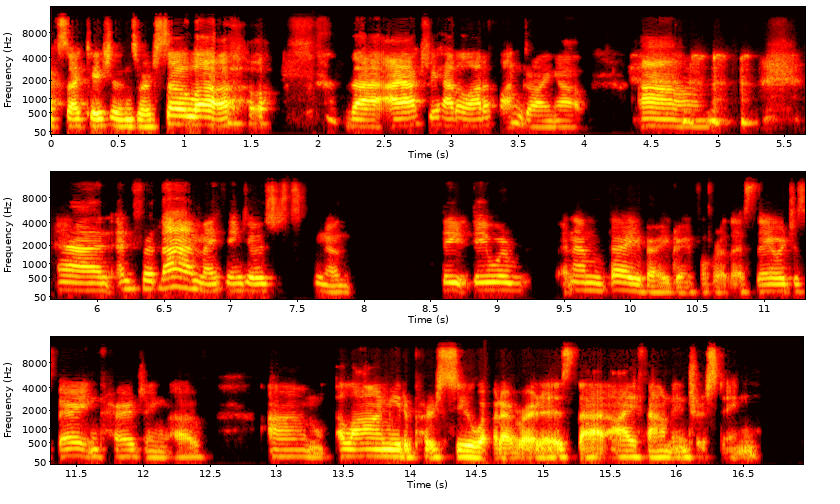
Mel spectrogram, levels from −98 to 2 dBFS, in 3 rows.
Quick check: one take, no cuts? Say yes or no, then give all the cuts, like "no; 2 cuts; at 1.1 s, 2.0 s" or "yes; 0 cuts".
yes; 0 cuts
